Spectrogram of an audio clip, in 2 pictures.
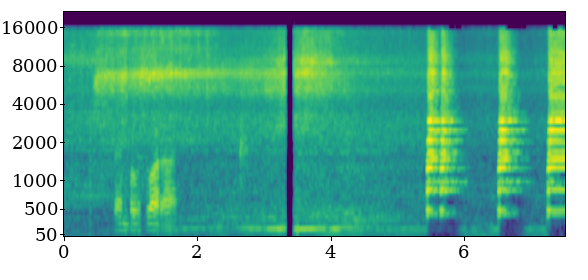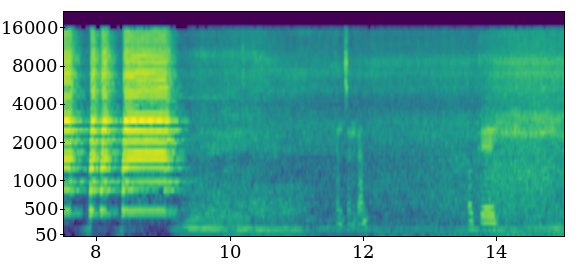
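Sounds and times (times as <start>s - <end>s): snail horn blasts: 5.4s - 9.4s.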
